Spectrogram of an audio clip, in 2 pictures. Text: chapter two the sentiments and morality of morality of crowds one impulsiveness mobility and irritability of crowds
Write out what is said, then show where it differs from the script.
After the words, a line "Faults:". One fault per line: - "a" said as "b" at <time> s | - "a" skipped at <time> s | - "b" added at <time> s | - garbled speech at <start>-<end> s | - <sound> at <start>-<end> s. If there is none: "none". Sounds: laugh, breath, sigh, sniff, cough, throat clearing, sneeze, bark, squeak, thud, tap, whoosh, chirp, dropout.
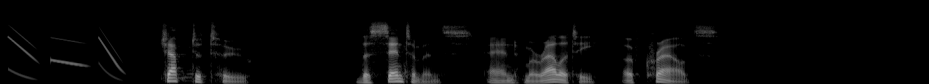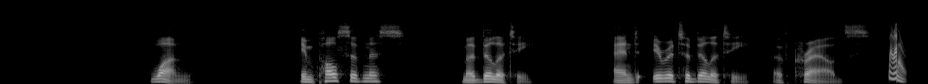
chapter two the sentiments and morality of crowds one impulsiveness mobility and irritability of crowds
Faults:
- chirp at 0.1-1.3 s
- "morality of" skipped at 6.4 s
- chirp at 18.2-18.4 s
